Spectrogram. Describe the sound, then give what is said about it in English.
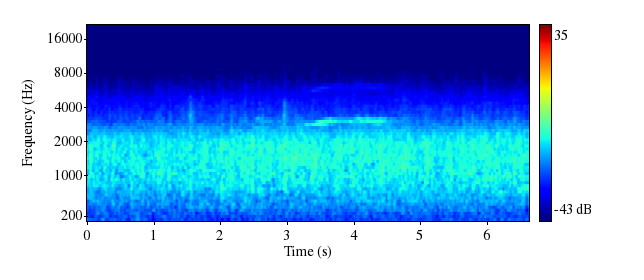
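Steady, sustained applause from a large concert audience and orchestra for classical guitar duo Robin Hill and Peter Wilczynski after a concerto, a dense even wash of clapping with no gaps, holding at a constant level throughout with a faint high whistle-like tone briefly above it. “Orchestra applauding them as well.”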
